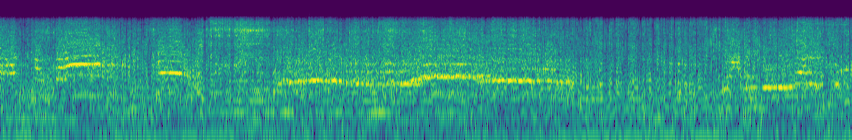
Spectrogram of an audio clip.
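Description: Rock music from a full band with guitar, loud and continuous, with a long, wavering held note in the middle.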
